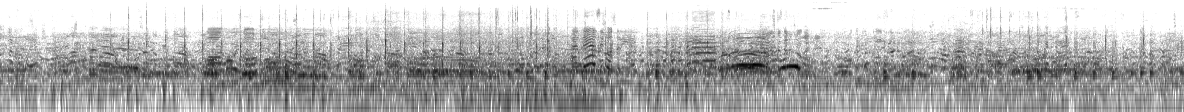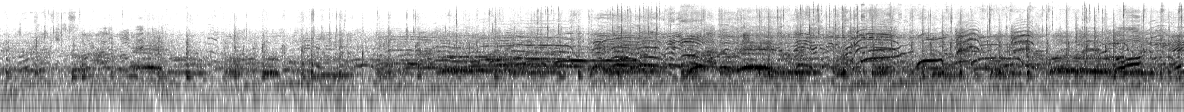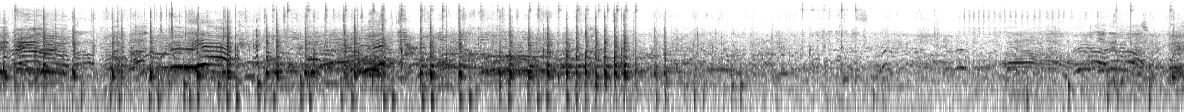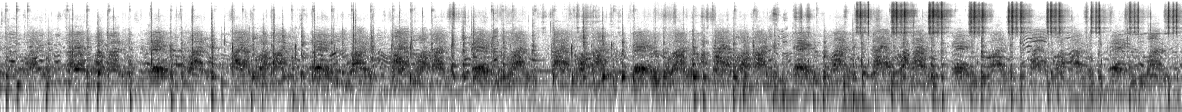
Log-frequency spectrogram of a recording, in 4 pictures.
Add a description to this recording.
A peaceful legalise marijuana march in Salvador, Brazil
